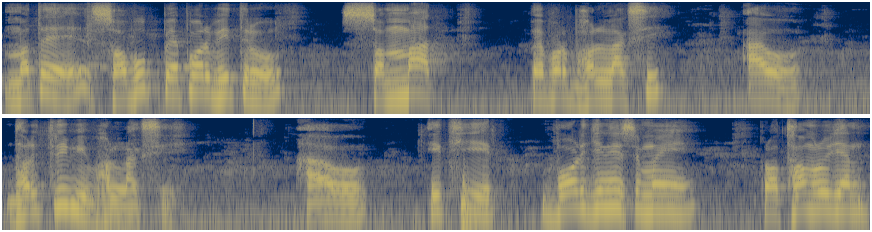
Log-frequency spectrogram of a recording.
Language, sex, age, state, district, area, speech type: Odia, male, 45-60, Odisha, Balangir, urban, spontaneous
